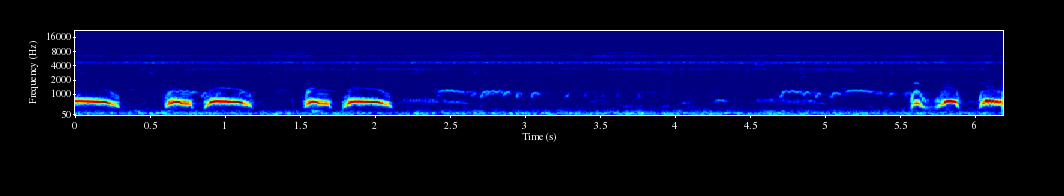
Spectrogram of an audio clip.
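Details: Spotted dove used as a decoy for wild doves: bursts of soft paired coos at the start and end, a faint higher piping call between, and a continuous thin electronic tone.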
